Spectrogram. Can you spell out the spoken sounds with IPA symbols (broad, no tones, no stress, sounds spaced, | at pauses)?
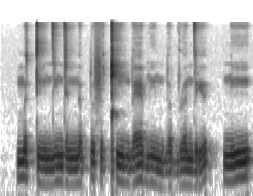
m ə tː ĩː n d ĩ n d ɛ nː ə pː ɘ f ɘ ǃʰ ĩː m b ɛː b ĩː m b ə b ɹ ə n d ə ɾʲ ɘ | n ĩ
